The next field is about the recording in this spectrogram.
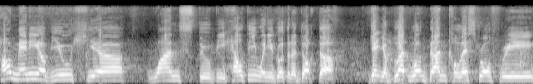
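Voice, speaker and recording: A man with a Singaporean accent speaks at a fairly slow pace and a high pitch, with ordinary pitch variation. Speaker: fitness coach. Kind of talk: presentation. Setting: live audience in a noisy venue.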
